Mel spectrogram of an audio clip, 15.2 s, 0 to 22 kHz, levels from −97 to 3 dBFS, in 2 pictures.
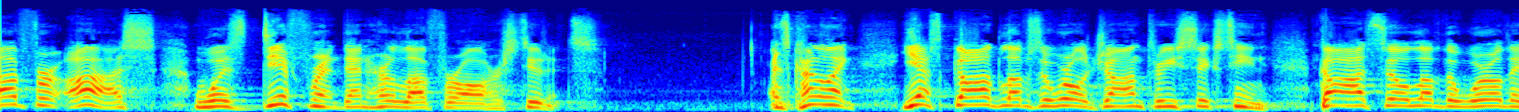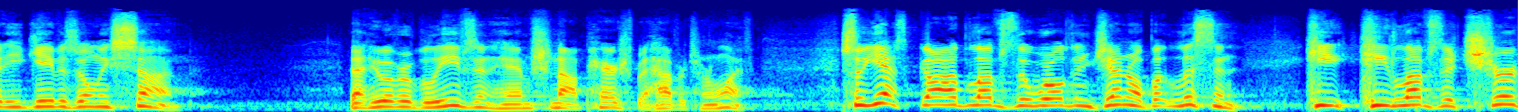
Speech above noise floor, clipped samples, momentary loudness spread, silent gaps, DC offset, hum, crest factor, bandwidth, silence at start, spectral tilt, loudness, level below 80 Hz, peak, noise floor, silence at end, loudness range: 41 dB; under 0.1%; 8 LU; none; under 0.1%; none; 18 dB; 14 kHz; 0 s; -5 dB/octave; -19 LUFS; -68 dBFS; -2 dBFS; -60 dBFS; 0 s; 3 LU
